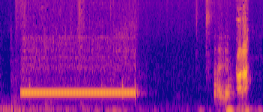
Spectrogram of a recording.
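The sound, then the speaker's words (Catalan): A steady, unbroken telephone dial tone hums at one mid-low pitch for about two seconds as Navalny places a call to another number, then cuts off; after a short quiet pause, a voice briefly starts speaking. “Per tant, ara truquen a un altre nom, però aquesta vegada Navalny no diu qui és, sinó que es fa passar per una altra persona.”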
